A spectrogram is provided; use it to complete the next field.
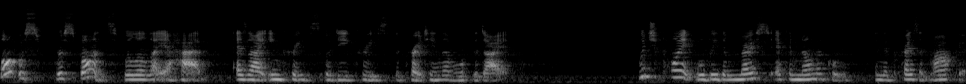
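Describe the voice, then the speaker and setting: A woman speaks at a moderate pace with an Australian accent and ordinary pitch variation. Room echo is audible around her voice. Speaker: poultry researcher. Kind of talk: scientific conference presentation.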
